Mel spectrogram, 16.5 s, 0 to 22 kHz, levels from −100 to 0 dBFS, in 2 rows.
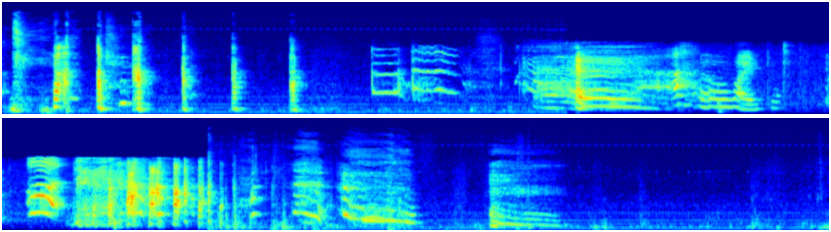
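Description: From 5.65 to 10.33 s the sound turns dull, with nothing above 5 kHz and a faint new noise floor, likely an input switched to a poorer device.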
